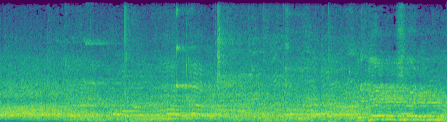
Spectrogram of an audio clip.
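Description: Live game sound in a crowded gym: many spectators' voices chattering in a reverberant hall, with a few sharp basketball bounces on the hardwood floor.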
